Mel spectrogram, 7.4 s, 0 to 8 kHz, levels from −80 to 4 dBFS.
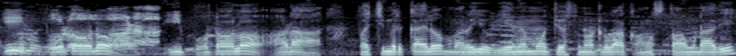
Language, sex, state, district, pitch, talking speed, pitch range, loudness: Telugu, male, Andhra Pradesh, Sri Satya Sai, 125 Hz, 115 wpm, 115-135 Hz, -15 LUFS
